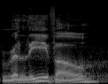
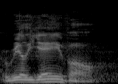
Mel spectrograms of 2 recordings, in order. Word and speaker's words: relievo: i'll ever be excellent your word is relivo also pronounced relievo uh can i have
